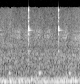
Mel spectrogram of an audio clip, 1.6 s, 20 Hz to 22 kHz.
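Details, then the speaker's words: 1972 VW Beetle with electrical faults, a spare two-pin flasher relay fitted in place of the three-pin one: crisp, light ticks about every 0.6 s over a low hum; the flasher works normally, confirming the old relay was bad. "so let's see if that's gonna work uh you know what matter of fact it's tinging hear it"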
